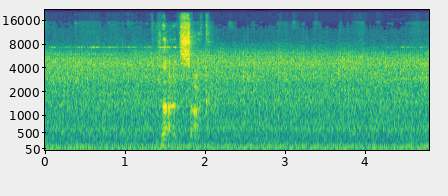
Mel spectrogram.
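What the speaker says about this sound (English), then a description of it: "Fingers crossed I get this in the shed before the tractor runs out of diesel." A tractor engine drones steadily in Farming Simulator 19, a constant low rumble running through the whole stretch while someone speaks briefly over it.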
